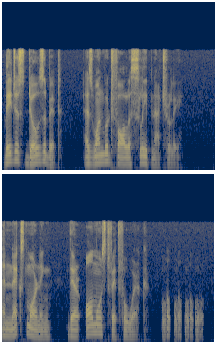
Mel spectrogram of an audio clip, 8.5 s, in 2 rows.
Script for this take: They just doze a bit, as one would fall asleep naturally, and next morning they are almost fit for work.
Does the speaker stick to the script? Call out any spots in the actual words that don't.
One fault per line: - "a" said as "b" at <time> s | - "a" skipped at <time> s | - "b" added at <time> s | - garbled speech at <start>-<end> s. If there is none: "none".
none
